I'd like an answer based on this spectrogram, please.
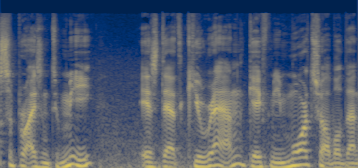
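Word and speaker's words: Ciaran: to me is that Kiran gave me more trouble than notorious and what might be surprising to you is that that's in fact the correct pronunciation human why have you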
